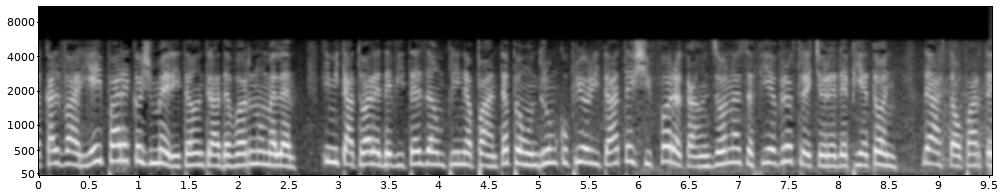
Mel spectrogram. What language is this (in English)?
Romanian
